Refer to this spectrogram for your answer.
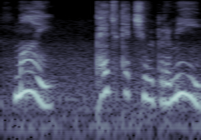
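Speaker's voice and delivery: put-on shy, younger-sounding voice. Retelling asking mom to order for her, imitating shy younger self. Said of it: "Eu tinha vergonha de falar".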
